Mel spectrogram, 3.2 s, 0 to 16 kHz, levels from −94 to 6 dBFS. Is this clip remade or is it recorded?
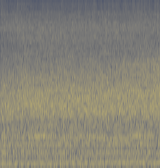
remade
